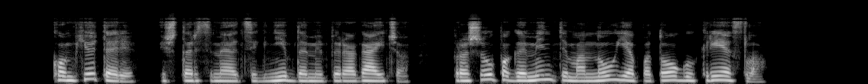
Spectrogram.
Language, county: Lithuanian, Kaunas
